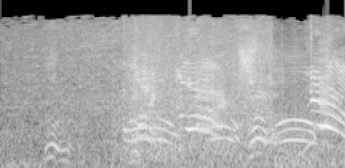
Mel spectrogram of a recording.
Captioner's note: lightning strikes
